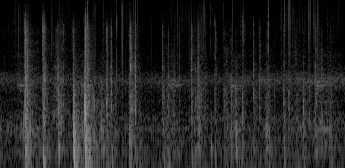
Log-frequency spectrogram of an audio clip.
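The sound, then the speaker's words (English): A cluster of heavy horse hoof thuds and shuffling steps as riders dismount lands in the first two seconds, then scattered softer knocks continue over a steady low background rumble. “Down off that horse and let's go.”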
